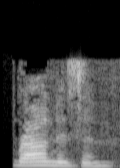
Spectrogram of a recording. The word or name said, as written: Brownism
